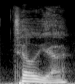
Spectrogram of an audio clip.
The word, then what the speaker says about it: Tilla: JFW extended family also my name is Tilla and she spelled it phonetically like till you hear from me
